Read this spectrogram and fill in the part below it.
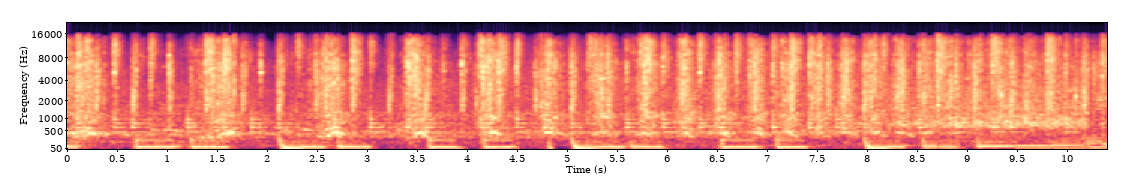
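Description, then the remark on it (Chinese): Iceland fans perform the Viking thunderclap in a stadium in Nice after Iceland's Euro 2016 win over England: more than 8,700 fans raise their arms and clap together in loud, sharp bursts, with deep rhythmic group shouts booming beneath the claps throughout. “在那场比赛结束之后啊，冰岛全队走向场边，带领全场的8700多名球迷一同高举双臂拍手呐喊，巨大的嗷呜的声音呢，是响彻了尼斯的夜空。”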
